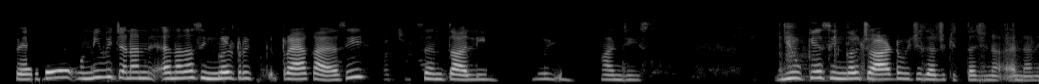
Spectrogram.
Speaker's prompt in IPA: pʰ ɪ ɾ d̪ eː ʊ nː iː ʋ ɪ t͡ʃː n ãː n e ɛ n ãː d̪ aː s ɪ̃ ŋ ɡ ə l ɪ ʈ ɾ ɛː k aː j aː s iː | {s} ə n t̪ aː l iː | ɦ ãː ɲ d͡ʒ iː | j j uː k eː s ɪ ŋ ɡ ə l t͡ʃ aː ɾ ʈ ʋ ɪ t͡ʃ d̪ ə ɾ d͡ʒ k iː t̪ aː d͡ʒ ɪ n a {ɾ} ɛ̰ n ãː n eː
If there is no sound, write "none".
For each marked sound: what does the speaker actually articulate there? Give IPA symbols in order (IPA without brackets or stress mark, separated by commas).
s, none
